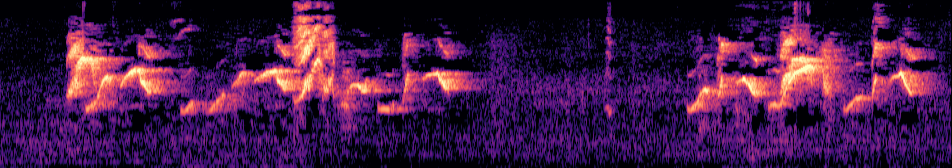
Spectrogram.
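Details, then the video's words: Pet cockatiel chick giving two bursts of warbling whistles, each a quick run of rising and falling tonal notes, separated by a quiet gap of about a second and a half. "SOM DE CALOPSITA CANTANDO"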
